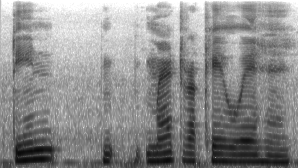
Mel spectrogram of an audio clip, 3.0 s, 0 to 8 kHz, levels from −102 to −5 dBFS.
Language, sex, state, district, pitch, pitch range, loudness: Hindi, male, West Bengal, Alipurduar, 125 Hz, 110-135 Hz, -16 LUFS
